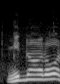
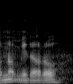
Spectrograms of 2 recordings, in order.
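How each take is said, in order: First: Puzzled echo. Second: Dropped low and soft, dismissing the mix-up midnight oil; muttered quietly under the breath, not midnight oil; quiet aside. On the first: Retold or imitated. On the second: Shown as a demonstration. Correcting his own mishearing of the lure name, muttered softly. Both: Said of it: "No, motor oil".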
